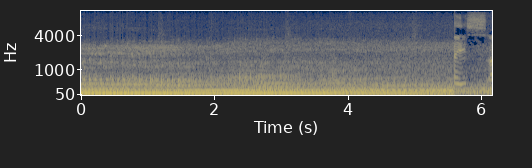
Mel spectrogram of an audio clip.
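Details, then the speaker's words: 2010 Subaru Forester XT boxer cold start: loud, steady fast idle with an even thrum at about four pulses a second, then shut off; normal cold start high idle. "Ako cold start check. Pakinggan natin yung cold start check. Pakinggan natin. Favorite thing ko about sa Subaru ko to, guys."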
